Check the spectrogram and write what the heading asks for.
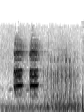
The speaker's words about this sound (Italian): eh, questo era il verso della Fagianella che a, in pieno centro a Monza faceva shopping.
